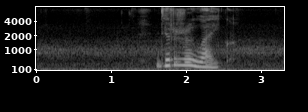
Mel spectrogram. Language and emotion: Russian, neutral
